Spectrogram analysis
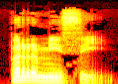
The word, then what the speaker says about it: permisi: To say excuse me in Bahasa, you simply just need to say permisi.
